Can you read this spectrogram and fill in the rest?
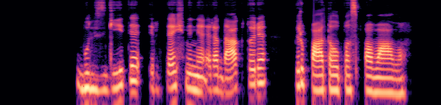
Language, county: Lithuanian, Alytus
